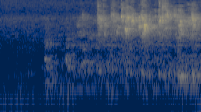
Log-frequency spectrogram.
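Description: Faint running water from a tap into a sink, starting about half a second in and slowly growing louder.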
